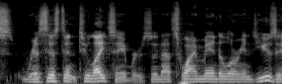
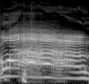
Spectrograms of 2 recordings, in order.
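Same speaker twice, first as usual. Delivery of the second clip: bad, high, loud shrieking lady scream. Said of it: "He literally screams like".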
